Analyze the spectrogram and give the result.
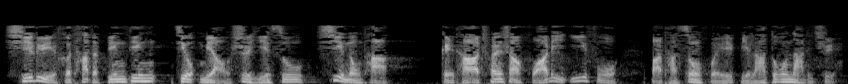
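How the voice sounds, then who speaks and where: A man reads scripture aloud in a very husky, breathy voice that sits fairly low. His delivery swings widely in pitch, rising sharply where the crowd shouts. The recording sounds dull and lo-fi. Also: very animated, measured pace. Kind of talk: scripture reading.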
